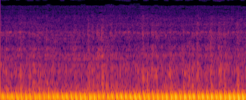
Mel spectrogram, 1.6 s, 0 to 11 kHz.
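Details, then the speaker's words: BMW 135i, 550i/335is clutch with lightweight flywheel, sport muffler, about 400+ hp, over 5k miles: steady stock idle with a light, fast rattle like a slight engine knock. It is the lightweight flywheel chattering at idle, heard from a distance. "it's a bit it's a bit loud you know not too loud i think it's doable especially from this distance people might think you know it's a slight like knocking noise from the engine"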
